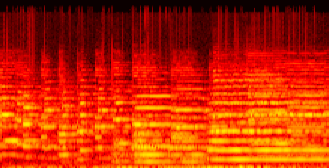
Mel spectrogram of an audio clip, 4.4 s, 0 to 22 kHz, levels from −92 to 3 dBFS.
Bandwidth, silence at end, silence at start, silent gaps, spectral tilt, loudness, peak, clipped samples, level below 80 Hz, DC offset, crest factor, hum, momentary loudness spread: 19 kHz; 0 s; 0 s; none; -4.5 dB/octave; -25 LUFS; -10 dBFS; under 0.1%; -44 dBFS; under 0.1%; 16 dB; none; 6 LU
